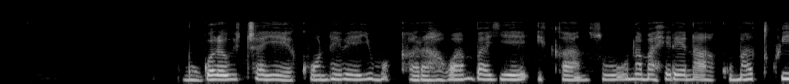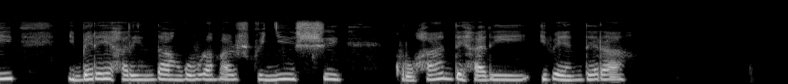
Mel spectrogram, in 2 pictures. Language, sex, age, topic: Kinyarwanda, female, 36-49, government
